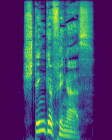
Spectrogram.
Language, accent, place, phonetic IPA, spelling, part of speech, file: German, Germany, Berlin, [ˈʃtɪŋkəˌfɪŋɐs], Stinkefingers, noun, De-Stinkefingers.ogg
- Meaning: genitive singular of Stinkefinger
